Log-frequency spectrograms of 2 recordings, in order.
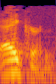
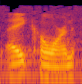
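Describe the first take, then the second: First: The word is said with a Tennessee Southern pronunciation. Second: The word is said with a standard pronunciation. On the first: The speaker calls it wrong. "I'm from Tennessee and then we say acorn" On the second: The speaker calls it right. "a proper pronunciation of that word probably is acorn"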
